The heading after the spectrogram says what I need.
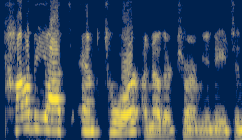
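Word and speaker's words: caveat emptor: so caveat to EMP tour that is not pronounced KV tempter it's pronounced caveats empor another term you need to know in Latin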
